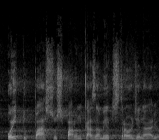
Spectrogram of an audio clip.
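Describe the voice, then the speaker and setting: Amid noticeable background noise and audible room echo, a man speaks at a very slow pace. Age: 60s. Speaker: pastor and marriage speaker. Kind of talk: church workshop talk; sales pitch. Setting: church with audience and PA system. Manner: not shouting, moderate volume.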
